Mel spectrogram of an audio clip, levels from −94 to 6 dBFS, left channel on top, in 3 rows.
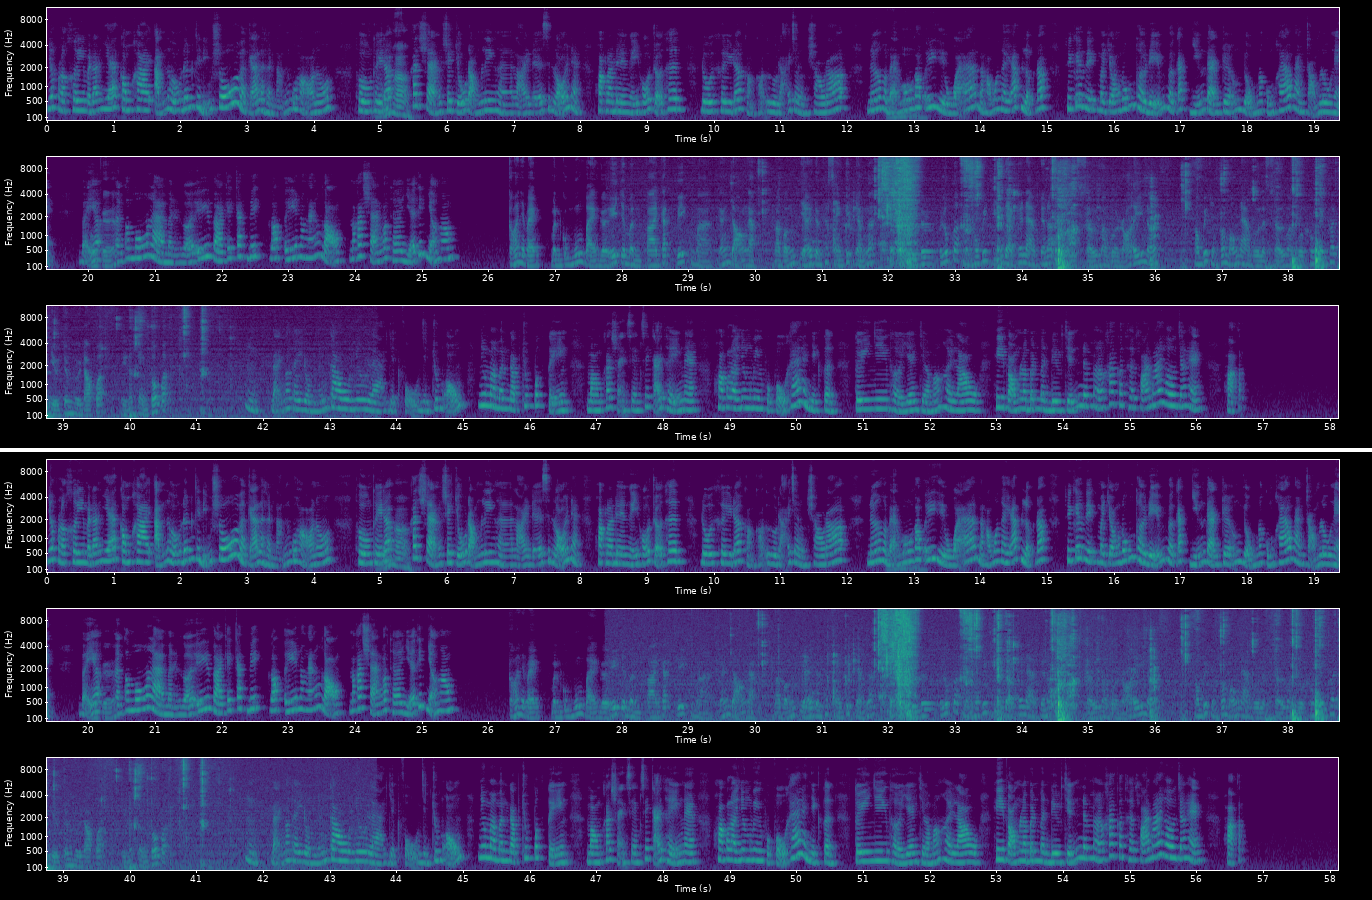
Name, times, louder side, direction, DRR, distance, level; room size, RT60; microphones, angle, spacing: voice 1, 0.0-4.3 4.6-5.2 5.5-8.0 8.3-9.5 9.8-12.0 12.3-15.0 15.3-19.4 19.9-25.5 41.7-56.1 56.4-56.7, right 2 dB, 65° right, 2.0 m, -43 dB
voice 2, 5.0-5.5 12.6-13.1 20.0-20.5 26.3-36.2 36.6-40.6, left 2 dB, 60° left, 1.5 m, -51 dB
sound 1, 27.8-43.7, right 5 dB, 85° right, 1.4 m, -42 dB
7.7 x 5.3 x 2.5 m
head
